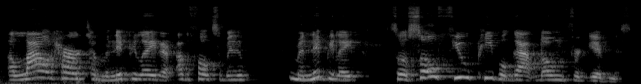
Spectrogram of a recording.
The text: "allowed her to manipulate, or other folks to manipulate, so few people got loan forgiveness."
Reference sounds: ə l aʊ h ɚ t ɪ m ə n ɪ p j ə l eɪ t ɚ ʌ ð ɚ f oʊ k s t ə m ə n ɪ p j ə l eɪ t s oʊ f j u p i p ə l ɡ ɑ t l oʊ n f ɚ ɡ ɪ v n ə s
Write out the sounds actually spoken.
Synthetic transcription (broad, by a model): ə l aʊ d ɚ t ɪ m ə n ɪ p j ə l eɪ t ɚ ʌ ð ɚ f oʊ k s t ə m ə n ɪ p j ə l eɪ t s oʊ f j u p i p l ɡ ɑ t n oʊ n f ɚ ɡ ɪ v n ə s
